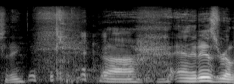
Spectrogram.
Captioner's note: audience laughter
